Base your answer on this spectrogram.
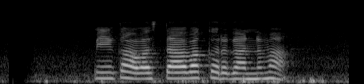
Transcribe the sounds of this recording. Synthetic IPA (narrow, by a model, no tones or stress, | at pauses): meːkəaʋast̪aːʋakːəɾəɡanːəʋaː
